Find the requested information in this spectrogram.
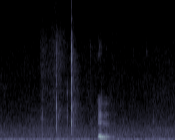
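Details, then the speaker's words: Person with hiccups while talking: a single short, sharp gulping catch in the throat, a hiccup, against faint room noise. "super fantastic sorry hiccups are killing me"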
